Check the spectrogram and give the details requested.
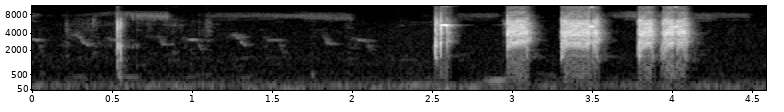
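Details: Kept black francolin calling: after a lone faint click, a run of four or five harsh, rasping high-pitched bursts, each about a third of a second, the last two closely paired, in a quiet indoor setting.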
